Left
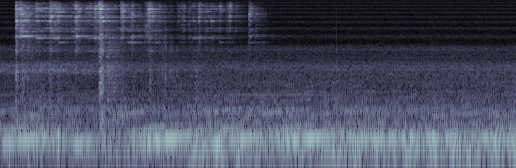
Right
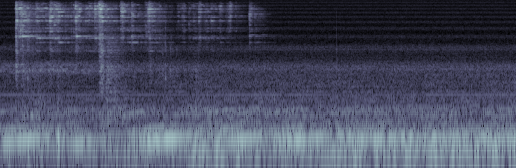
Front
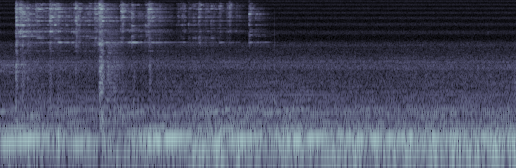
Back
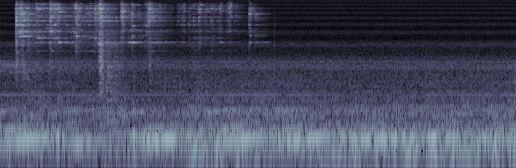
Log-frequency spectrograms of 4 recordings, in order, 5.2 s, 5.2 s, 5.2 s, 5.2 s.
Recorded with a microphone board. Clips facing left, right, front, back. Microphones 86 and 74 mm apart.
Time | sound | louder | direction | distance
0.1 | keys jangling | even, front 3 dB | 40° left | 3 m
